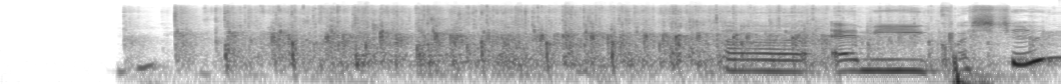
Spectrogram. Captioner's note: audience applauding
